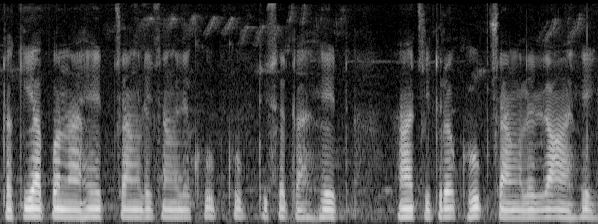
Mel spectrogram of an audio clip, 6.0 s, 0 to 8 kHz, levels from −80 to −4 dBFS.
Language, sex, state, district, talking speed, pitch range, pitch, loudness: Marathi, female, Maharashtra, Gondia, 140 wpm, 100-105 Hz, 105 Hz, -20 LUFS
